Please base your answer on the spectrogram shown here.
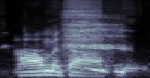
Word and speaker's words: Amitaf: How to pronounce it again? Amitaf. Amitaf, thank you.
